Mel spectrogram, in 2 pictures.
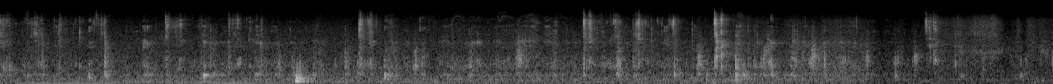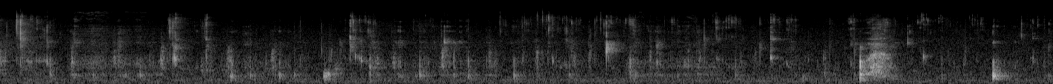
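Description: Close-miked chewing of a mouthful of rice and fried chicken: wet mouth smacking and irregular sharp clicks, with no pauses.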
